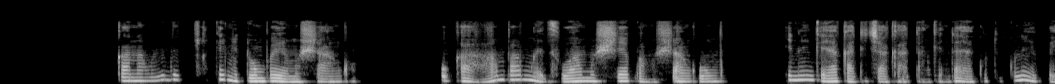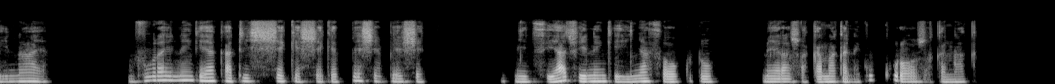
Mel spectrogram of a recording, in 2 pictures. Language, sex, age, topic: Ndau, male, 25-35, health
